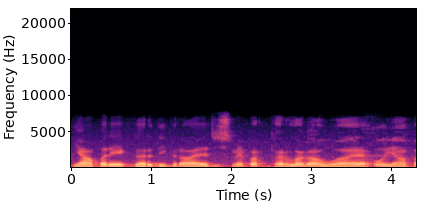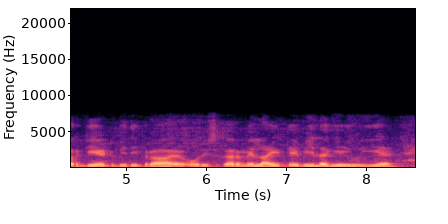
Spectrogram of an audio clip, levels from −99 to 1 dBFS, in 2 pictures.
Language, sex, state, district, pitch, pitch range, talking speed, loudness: Hindi, male, Uttar Pradesh, Shamli, 130 Hz, 125-135 Hz, 200 wpm, -16 LUFS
